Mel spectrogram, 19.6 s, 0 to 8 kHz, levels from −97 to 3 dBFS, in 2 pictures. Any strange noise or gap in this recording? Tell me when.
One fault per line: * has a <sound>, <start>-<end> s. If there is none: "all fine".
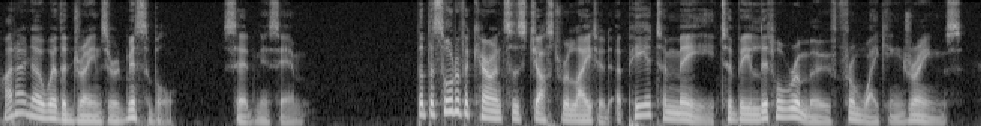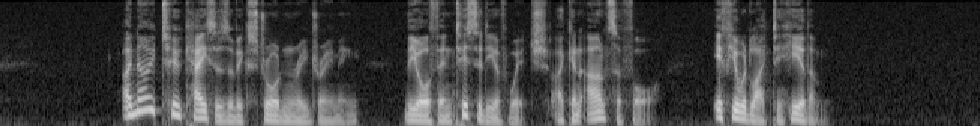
all fine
